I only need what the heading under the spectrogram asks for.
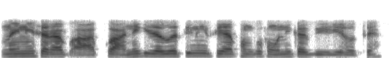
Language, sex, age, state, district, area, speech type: Hindi, male, 30-45, Madhya Pradesh, Balaghat, rural, conversation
